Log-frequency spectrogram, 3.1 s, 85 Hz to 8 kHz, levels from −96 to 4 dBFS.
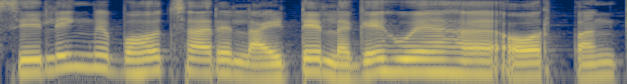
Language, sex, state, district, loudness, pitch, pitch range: Hindi, male, Uttar Pradesh, Lucknow, -15 LUFS, 160 Hz, 140-170 Hz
